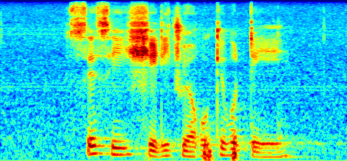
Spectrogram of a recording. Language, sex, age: Northern Sotho, male, 23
